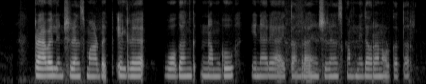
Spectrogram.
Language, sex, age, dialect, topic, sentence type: Kannada, female, 41-45, Northeastern, banking, statement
